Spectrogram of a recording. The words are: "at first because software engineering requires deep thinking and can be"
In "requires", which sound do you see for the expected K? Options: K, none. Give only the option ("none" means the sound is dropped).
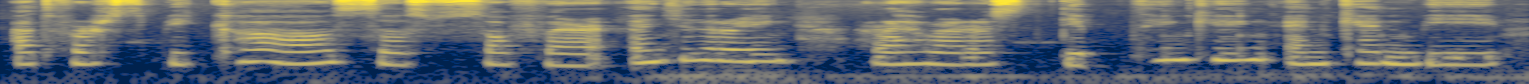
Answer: none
